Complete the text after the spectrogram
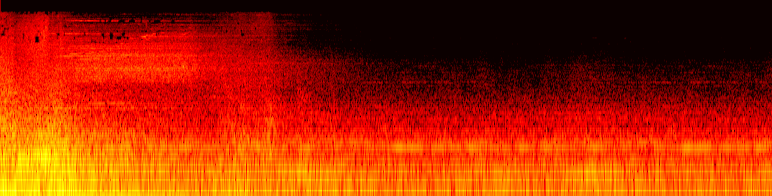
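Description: A short triumphant video game fanfare plays and fades away.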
